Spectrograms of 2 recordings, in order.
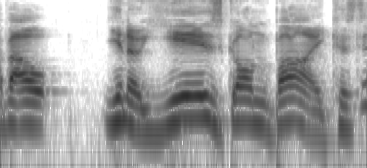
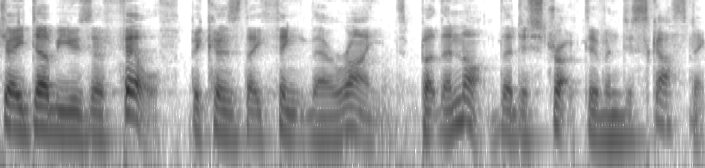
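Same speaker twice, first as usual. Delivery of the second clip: plain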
